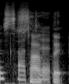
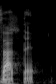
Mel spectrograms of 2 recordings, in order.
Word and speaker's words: Satay: Satay heißt es. – Satay.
